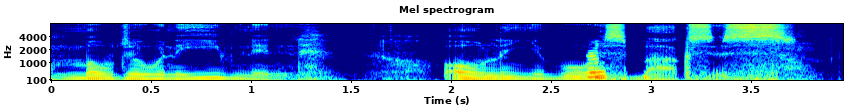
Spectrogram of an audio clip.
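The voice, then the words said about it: Deep baritone radio DJ voice. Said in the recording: “radio voice ... my deep baritone Barry White imitation”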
